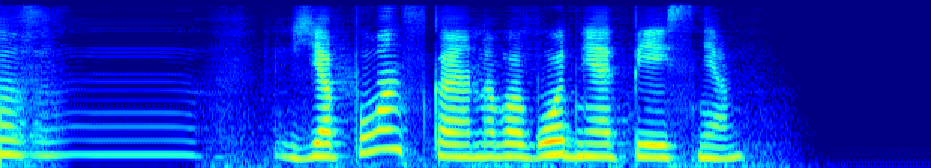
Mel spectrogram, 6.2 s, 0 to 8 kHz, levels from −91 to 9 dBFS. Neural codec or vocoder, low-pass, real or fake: codec, 16 kHz, about 1 kbps, DyCAST, with the encoder's durations; 7.2 kHz; fake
